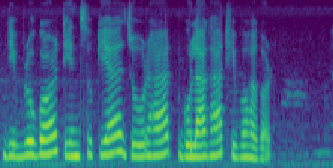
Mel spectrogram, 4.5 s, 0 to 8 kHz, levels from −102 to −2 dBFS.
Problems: background conversations at intervals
